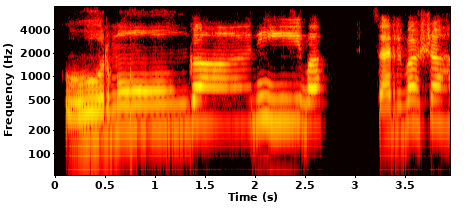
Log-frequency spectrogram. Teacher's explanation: ಅಲ್ಲಿ ಅವಗ್ರಹ ಇದೆಯಲ್ಲ ಹಾಗಾಗಿ ಕೂರ್ಮೋ ಅನ್ನೋದು ಎಳಿಬೇಕು ಎಳೆದಾಗ ನಿಮಗೆ ಗ ಅನು ಸರಿಯಾಗಿ ಕೂಡುತ್ತೆ ಕೂರ್ಮೋಂಗನೀವ ಸರ್ವಶಹ ಈಗ ಎಷ್ಟು ನೀವು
